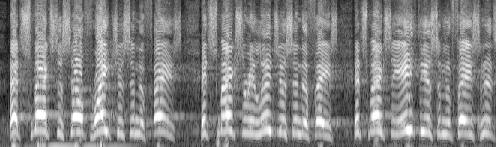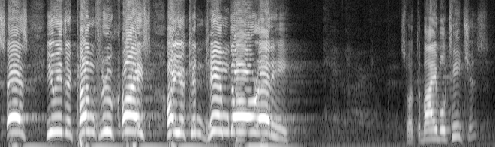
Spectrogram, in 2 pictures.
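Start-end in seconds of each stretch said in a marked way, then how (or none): 2.7-10.5 shouted, high, loud preaching; a full-throated pulpit shout; preaching at full force. Acted. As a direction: hammer it home like a revival preacher.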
